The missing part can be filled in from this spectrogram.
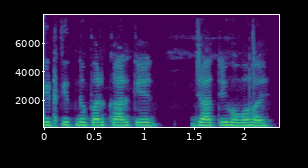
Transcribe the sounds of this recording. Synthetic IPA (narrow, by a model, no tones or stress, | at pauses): iːʈkɪt̪nẽpəɾkaːɾke | d͡ʒaːt̪iɦobəɦoe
